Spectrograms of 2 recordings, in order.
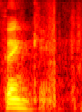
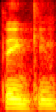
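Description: First: It is said with a German accent. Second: It is said with a standard English accent.

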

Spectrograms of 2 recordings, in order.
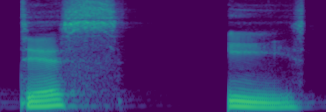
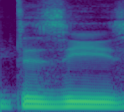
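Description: First: The word is split into two separate parts. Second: The word is said as one smooth unit. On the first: The body is not at ease. The speaker calls it right. "We hyphenate that word. We say dis-ease" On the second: It names an illness. The speaker calls it wrong. "never say disease as one word"

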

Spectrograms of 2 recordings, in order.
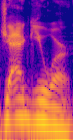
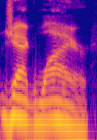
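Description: First: The word is said with a British pronunciation. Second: The word is said with a non-British pronunciation. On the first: "I said Jaguar, like the British say" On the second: "not Jaguar"

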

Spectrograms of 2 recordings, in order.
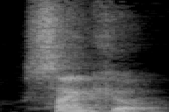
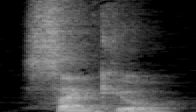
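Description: First: It is said in a German accent. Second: It is said in a German accent.

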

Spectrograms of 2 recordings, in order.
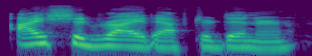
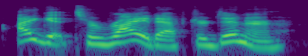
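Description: First: The tone sounds reluctant and dutiful. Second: The tone sounds upbeat and eager.

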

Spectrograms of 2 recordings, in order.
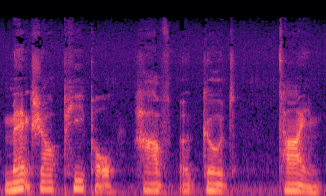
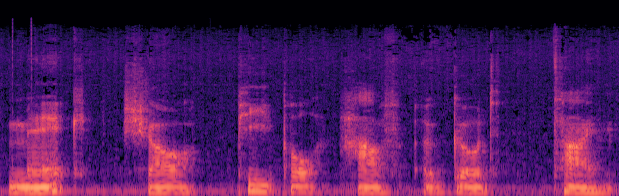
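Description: First: It is said at a faster pace. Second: It is said at a slower pace.

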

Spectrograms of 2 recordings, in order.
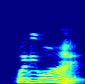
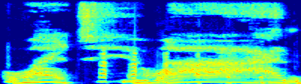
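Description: First: It is said in a normal voice. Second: It is said in a creepy golem-like voice.

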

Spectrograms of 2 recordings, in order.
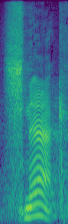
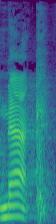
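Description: First: The opening s sound is pronounced. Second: The opening s sound is dropped. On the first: The speaker calls it right. "Do you know what that means?" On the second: The speaker calls it wrong. "he'll often be seen saying"

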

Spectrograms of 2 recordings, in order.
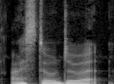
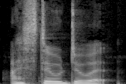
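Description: Both takes have the same delivery.

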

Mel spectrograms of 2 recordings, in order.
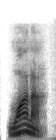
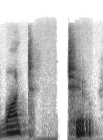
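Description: First: The two words are blended into one. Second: The two words are said separately.

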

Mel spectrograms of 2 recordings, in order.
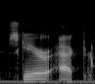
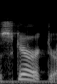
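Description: First: It is said as two separate words. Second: It is blended into one word like character. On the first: The speaker calls it wrong. "It's two words, scare actor" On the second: The speaker calls it right. "a playoff of the word character ... that's the better pronunciation"

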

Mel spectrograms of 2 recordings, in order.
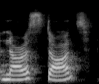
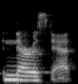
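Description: First: The name is said with a French pronunciation. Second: The name is said with an American pronunciation. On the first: "if you're French" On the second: "if you're American, it's Nerestant"

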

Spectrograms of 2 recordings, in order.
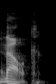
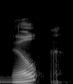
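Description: First: The vowel sounds like 'eh', as in melk. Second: The vowel sounds like 'ih', as in milk. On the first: The speaker calls it wrong. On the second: The speaker calls it right. "There you go"

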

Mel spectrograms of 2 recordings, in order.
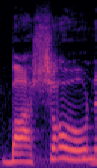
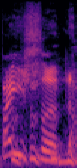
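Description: First: The surname is given a French-sounding pronunciation. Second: The surname is given a plain English pronunciation. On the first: The speaker calls it wrong. "it's not Basson / You're making him a Frenchman or something" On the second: The speaker calls it right. "it's Basin"

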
